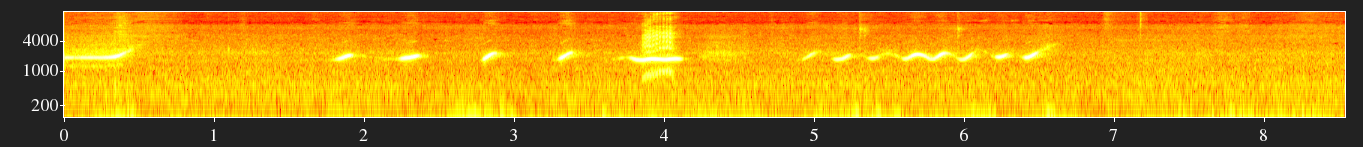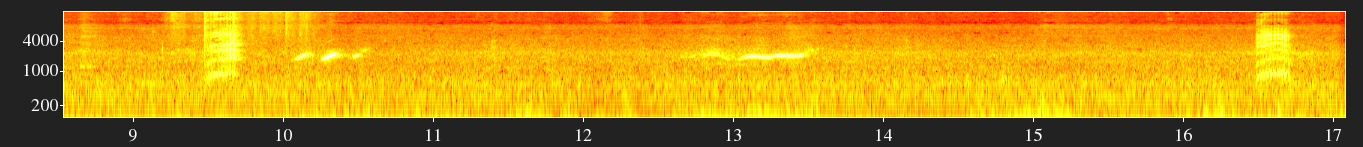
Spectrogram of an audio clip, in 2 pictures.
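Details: Sun conure (Aratinga solstitialis) giving short whistled chirps and rising-falling notes in quick bursts, with occasional sharp clicks.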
